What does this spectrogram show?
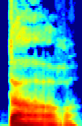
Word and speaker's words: tard: Tard. Final D not pronounced.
